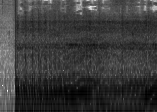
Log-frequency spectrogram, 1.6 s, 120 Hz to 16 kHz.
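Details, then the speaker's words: 1987 Yamaha YZ490 two-stroke after carburetor tuning (air mixture screw adjusted, needle clip moved to top to lean mixture) to fix bogging, riding through first to third gear: sharp crack into hard, clean rising revs, more responsive than before. "basically I'm just flipping the Prado first second and third gear and as you guys see it's a lot more responsive it's when you flip it it actually accelerates fast as before"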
